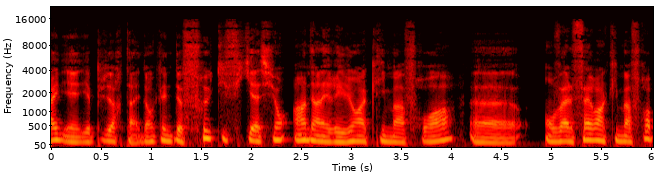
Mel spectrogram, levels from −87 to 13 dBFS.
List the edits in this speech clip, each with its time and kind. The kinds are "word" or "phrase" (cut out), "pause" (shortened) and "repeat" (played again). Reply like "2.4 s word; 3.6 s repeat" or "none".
1.2 s word; 2.6 s word; 4.1 s pause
